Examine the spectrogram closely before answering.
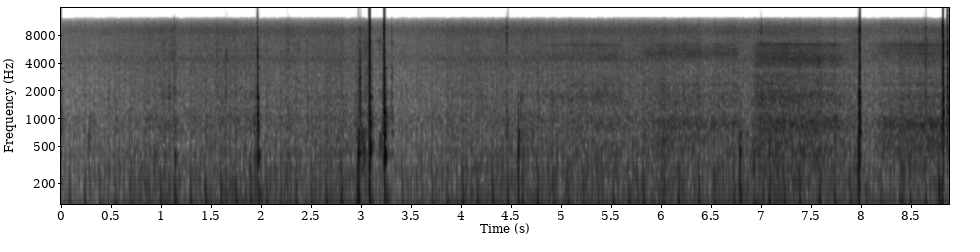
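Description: Handling noise from a handheld camera being moved about: a handful of sharp clicks and knocks over a steady low, fast throb, with a light hiss in the second half.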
